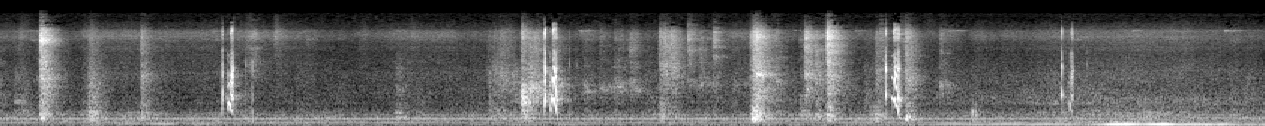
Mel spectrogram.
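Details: A dog gives short, sharp hiccup jerks at uneven intervals over a quiet room hum, recorded with a Flip Video camcorder: hiccups.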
